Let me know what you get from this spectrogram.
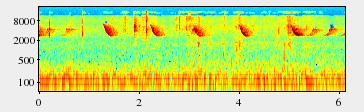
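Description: A bird calling repeatedly, a high whistled note that falls in pitch, about once a second, over a steady low hum.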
